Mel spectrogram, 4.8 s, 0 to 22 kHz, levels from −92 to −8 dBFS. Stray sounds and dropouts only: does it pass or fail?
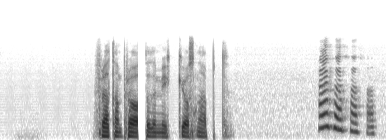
fail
